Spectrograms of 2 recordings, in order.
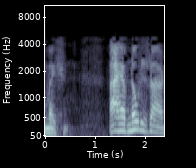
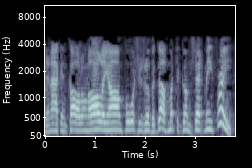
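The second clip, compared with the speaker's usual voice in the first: high, loud preaching voice that rings out; full-force preaching; 7 semitones higher, 5 dB louder than usual. Acted. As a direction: preach it hard to the whole room.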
